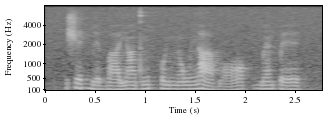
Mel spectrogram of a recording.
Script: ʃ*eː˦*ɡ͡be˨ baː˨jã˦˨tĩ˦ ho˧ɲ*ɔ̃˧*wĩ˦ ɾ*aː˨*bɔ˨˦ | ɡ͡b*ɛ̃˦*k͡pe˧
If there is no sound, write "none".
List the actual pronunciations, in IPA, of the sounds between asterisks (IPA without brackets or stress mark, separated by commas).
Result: e˦, ɔ̃˧, aː˨, ɛ̃˦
